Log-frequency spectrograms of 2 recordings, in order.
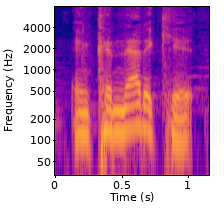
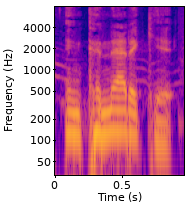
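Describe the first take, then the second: No difference in how they are said.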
